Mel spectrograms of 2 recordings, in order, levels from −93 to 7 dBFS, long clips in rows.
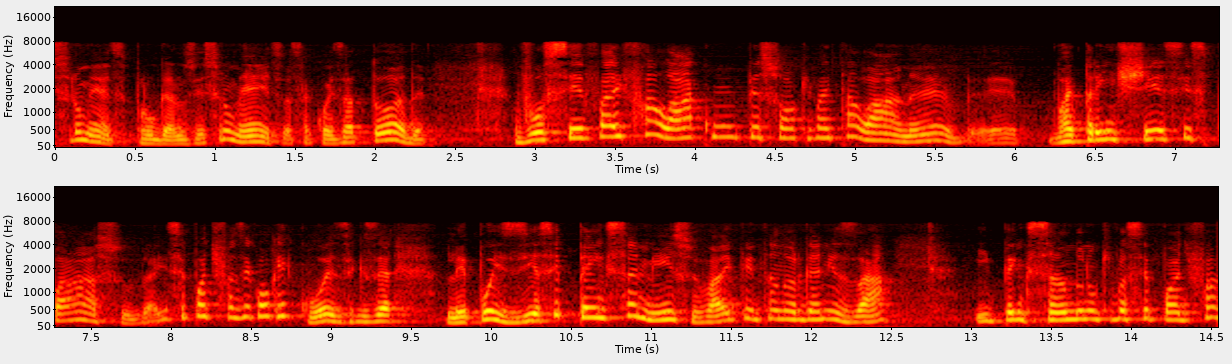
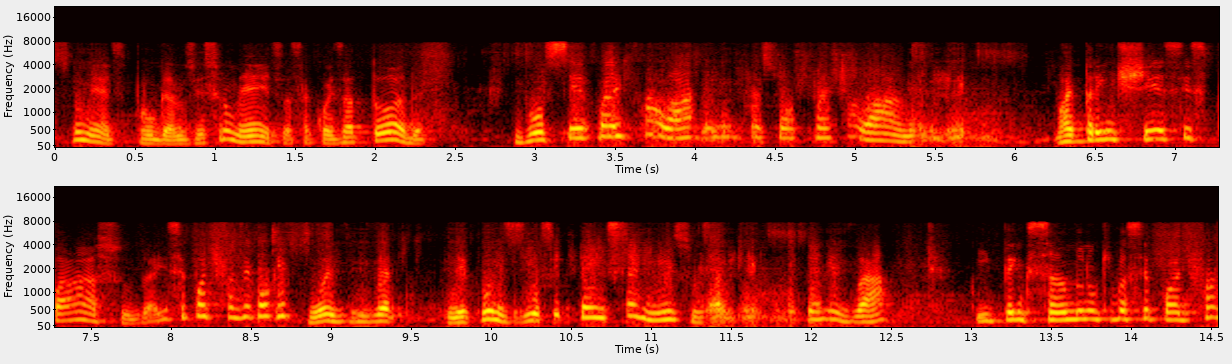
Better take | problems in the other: first | noise reduction (neural separator model SepFormer DNS4)

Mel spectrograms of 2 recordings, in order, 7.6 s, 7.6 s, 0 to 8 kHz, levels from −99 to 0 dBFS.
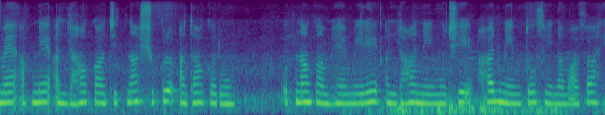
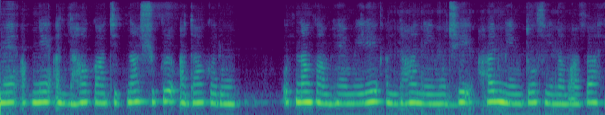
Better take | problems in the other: first | noise reduction (neural separator model SepFormer DNS4)

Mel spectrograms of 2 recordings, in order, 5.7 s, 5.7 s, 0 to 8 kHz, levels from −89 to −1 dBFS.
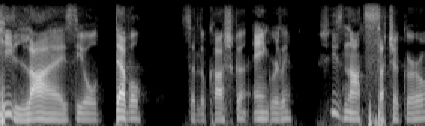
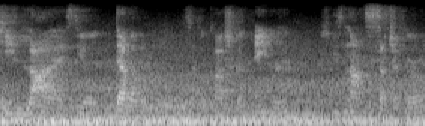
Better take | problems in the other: first | background sound (Aircraft); 5 dB above the speech // room echo; dies away in 0.9 s

